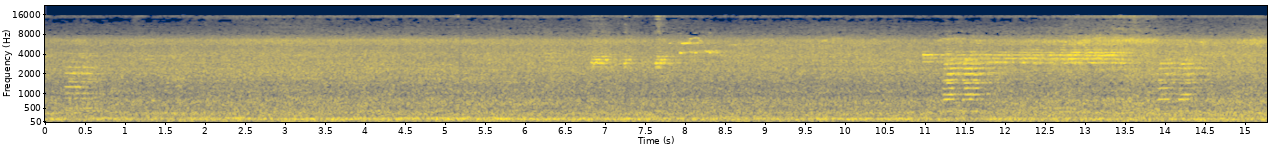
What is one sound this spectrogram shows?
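Dense city traffic roars steadily outdoors.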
